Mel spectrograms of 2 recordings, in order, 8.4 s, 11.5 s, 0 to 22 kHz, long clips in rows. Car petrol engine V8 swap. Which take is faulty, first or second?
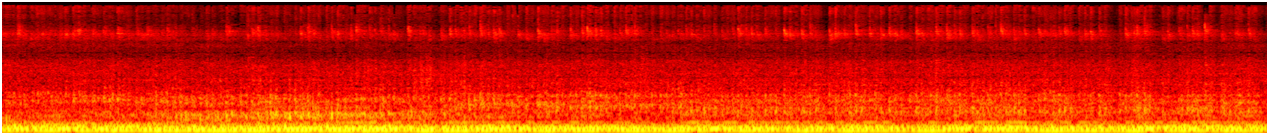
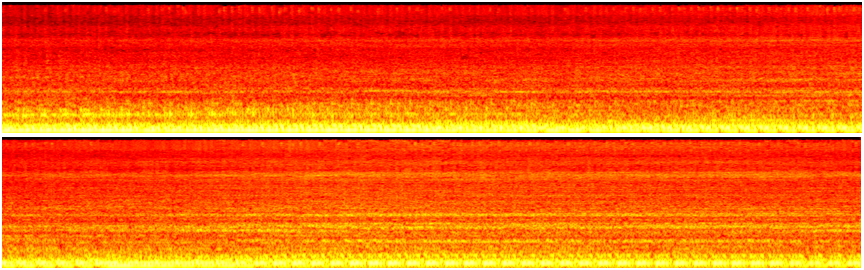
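second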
